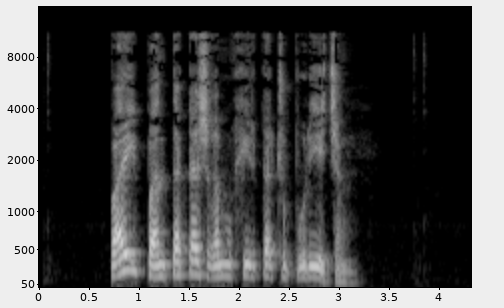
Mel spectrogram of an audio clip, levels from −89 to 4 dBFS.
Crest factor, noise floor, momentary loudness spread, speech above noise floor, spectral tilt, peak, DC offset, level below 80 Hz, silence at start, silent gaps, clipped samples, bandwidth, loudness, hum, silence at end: 20 dB; -79 dBFS; 9 LU; 58 dB; -4 dB/octave; -4 dBFS; under 0.1%; -56 dBFS; 0.7 s; none; under 0.1%; 11.5 kHz; -22 LUFS; none; 1.2 s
